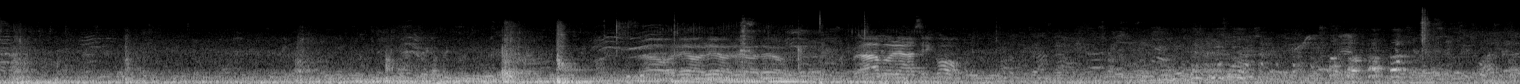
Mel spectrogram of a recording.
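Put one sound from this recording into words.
A padel ball pops off rackets with sharp hits.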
